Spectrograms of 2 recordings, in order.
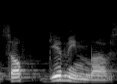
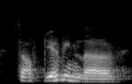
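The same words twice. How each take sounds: First: SELF-GIVING said slowly and firmly; stressed correction. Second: "Self-giving" slow, louder, higher; stressed correction. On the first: Correcting himself before the church, stressing self-giving. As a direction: lean on "Self-giving" as the fix. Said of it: "sorry. Not self-love". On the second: Restating the goal to the church, stressing self-giving. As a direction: hammer "Self-giving love" home. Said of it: "Not self-love". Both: Shown as a demonstration.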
